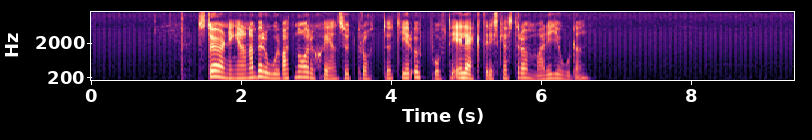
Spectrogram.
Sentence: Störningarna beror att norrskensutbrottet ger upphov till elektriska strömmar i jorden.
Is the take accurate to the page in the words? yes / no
yes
